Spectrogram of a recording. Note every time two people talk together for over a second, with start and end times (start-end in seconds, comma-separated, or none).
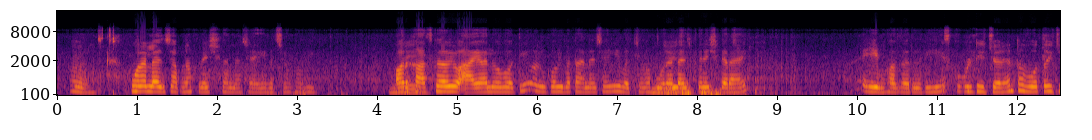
none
